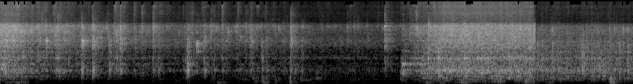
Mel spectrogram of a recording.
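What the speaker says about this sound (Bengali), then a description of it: "এবার আমি ঢ্যাঁড়সটা দেখো তেল গরম করেছি, এর মধ্যে দিয়ে দেবো।" Okra and tomato dropped into hot oil in a pan, giving a loud, continuous sizzle and crackle that swells midway and stays close, with no talking.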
